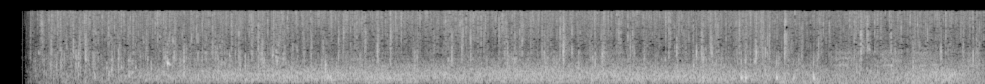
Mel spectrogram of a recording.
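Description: Fish chew on coral on a healthy reef, a dense, steady wash of crackling, grinding clicks and scrapes that never lets up, with no voices.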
